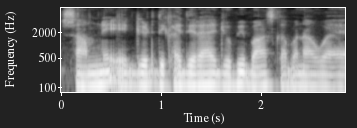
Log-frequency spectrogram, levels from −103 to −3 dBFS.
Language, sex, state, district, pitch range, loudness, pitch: Hindi, male, Jharkhand, Ranchi, 105-115 Hz, -14 LUFS, 110 Hz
